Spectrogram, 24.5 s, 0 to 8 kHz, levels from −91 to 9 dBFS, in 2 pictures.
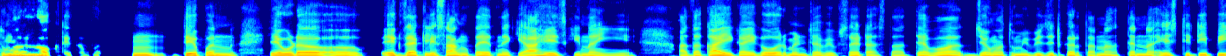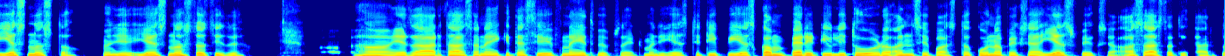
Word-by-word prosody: तुम्हाला 115 -1 +3 0.2
लॉक 110 - +2
तिथं 110 -1 -12
पण. 110 - -13 0.4
हं, 140 -7 +2 0.2
ते 140 - +7
पण 135 -1 +1 0.4
एवढं 130 0 +5 0.6
अ, - - -8 0.3
एक्झॅक्टली 125 +2 +2
सांगता 120 0 +1
येत 120 0 +1
नाही 115 -1 -1
की 125 - -4
आहेच 115 +1 +2
की 115 - -4
नाही 100 -1 -3
आहे? 115 - -12 0.5
आता 115 +3 -2
काही-काही 125 +1 +3
गव्हर्नमेंटच्या 120 0 0
वेबसाईट 115 0 -4
असतात, 115 +1 -6
तेव्हा 120 0 +1 0.2
जेव्हा 115 -1 0
तुम्ही 120 0 -2
विजिट 120 +5 -3
करता 115 -4 -2
ना, 140 +6 -2
त्यांना 130 +1 0
एस-टी-टी-पी-एस 145 +3 0
नसतं. 155 -8 -1 0.3
म्हणजे 120 0 0
येस 135 +1 +1
नसतंच 150 +2 +2
तिथे. 120 -6 -2 1.2
अ, - - -9
हां, 120 -4 +2
याचा 130 +3 +3
अर्थ 130 +2 -1
असा 135 +1 +2
नाही 140 0 +1
की 145 +1 -7
त्या 145 - 0
सेफ 140 -1 -1
नाहीये 130 -4 +2
वेबसाईट. 105 -1 -6
म्हणजे 120 +2 -3
एस-टी-टी-पी-एस 140 +4 -2
कंपॅरेटिव्हली 145 +3 +3
थोडं 145 -1 +2
अनसेफ 130 -3 -1
असतं 110 +6 -3
कोणापेक्षा, 120 +1 0
येस 130 -2 +2
पेक्षा 100 -1 -6 0.2
असा 125 +2 +2
असतो 115 0 -2
त्याचा 100 -1 -7
अर्थ. 100 +2 -7
125 Hz, 145 wpm, -24 LUFS, 115-135 Hz, 1.2 s, ते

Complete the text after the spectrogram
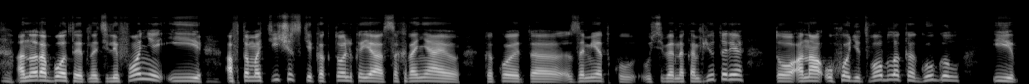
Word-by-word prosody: оно 175 +5 +5
работает 180 -6 +5
на 145 - -1
телефоне, 200 - -1
и 160 -3 -5 0.2
автоматически, 180 +6 0
как 160 - -4
только 185 -3 -2
я 150 -3 +5
сохраняю 155 -6 +1 0.2
какое-то 130 -3 -1
заметку 150 -5 -4
у 130 - -14
себя 145 +3 -3
на 140 0 -2
компьютере, 225 - -2 0.3
то 145 -1 +2
она 165 +1 +6
уходит 165 -3 -4
в - - -16
облако 210 -2 -2
Google, 190 +1 -6 0.3
и 165 -4 -2
160 Hz, 135 wpm, -21 LUFS, 145-190 Hz, 0.3 s, она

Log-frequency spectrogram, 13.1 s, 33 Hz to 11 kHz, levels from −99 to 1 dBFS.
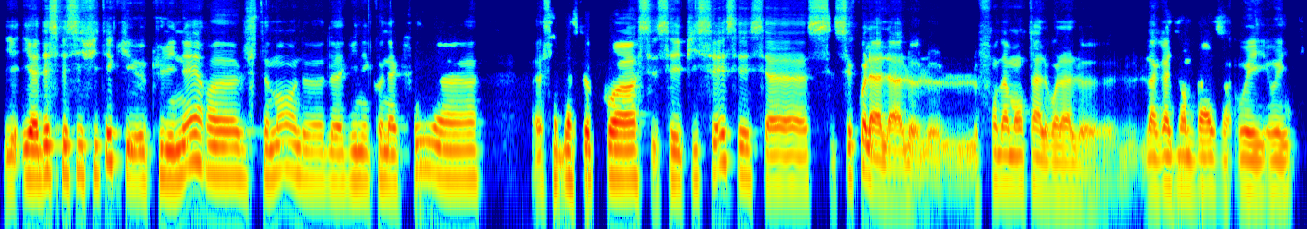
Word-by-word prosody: Il 105 - -3
il - - +2
y - - +11
a 120 - +8
des 140 - +5
spécificités 135 +4 -1
qui, 185 - -2
heu, 115 0 -1
culinaires, 130 +8 +2
heu, 130 -1 +3
justement 130 +4 -3
de 115 -3 -4
de 115 0 -6
la 110 - 0
Guinée 115 0 -2
Conakry, 115 +5 -3 0.2
heu 120 0 0 0.6
heu, - - -2
c'est - - -6
à - - -7
base 120 -1 +2
de - - +6
quoi? 125 -1 +7
C'est 120 - -10
c'est 120 - -2
épicé? 120 - -2
C'est 130 -9 -2
c'est 125 - -6
à 105 -1 0
c 105 - -8
c'est 130 +7 -4
quoi - - +4
la 95 - +5
la 80 -2 +1
le 85 - -3
le - - -7
le - - -11
fondamental, 105 -2 -2
voilà, 90 -1 -1
le 85 - -8 0.3
l'ingrédient 105 +1 0
de 100 - -4
base? 100 -1 0
Oui, 95 -1 +2
oui. 95 0 -1
115 Hz, 205 wpm, -22 LUFS, 105-130 Hz, 0.6 s, y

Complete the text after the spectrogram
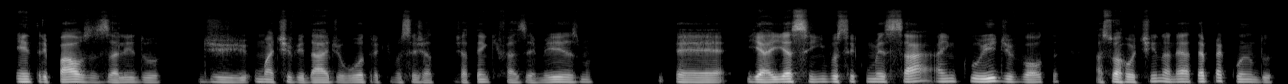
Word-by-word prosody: entre 125 -2 0
pausas 110 -4 +3
ali 105 +1 -2
do 100 -1 -9 0.4
de 105 -3 -6
uma 120 -3 -2
atividade 105 -1 -2
ou 100 - -8
outra 105 0 -3
que 105 - -30
você 100 +1 -8
já 100 -1 -8 0.2
já 95 - -7
tem 115 +3 -5
que - - -27
fazer 100 -1 -8
mesmo, 110 +2 -2 0.8
eh, 105 -2 0 0.2
e 120 0 +1
aí 115 +3 +6
assim 125 -1 +4
você 125 0 -1
começar 130 +2 +1
a 135 - -4
incluir 140 +1 +5
de 135 -4 -4
volta 110 0 -4 0.3
a - - -10
sua - - +5
rotina, 130 +4 -1
né, 125 +2 +1
até 125 +3 +2
pra 145 +3 -2
quando 115 -7 -6
115 Hz, 160 wpm, -25 LUFS, 105-125 Hz, 0.8 s, aí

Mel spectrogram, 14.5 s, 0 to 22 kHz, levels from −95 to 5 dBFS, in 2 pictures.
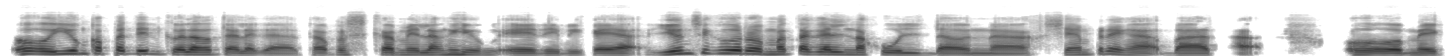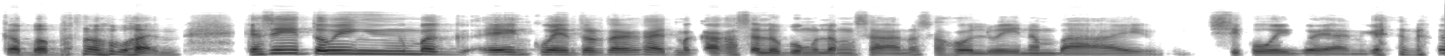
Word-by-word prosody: Oo 185 -1 +4
'yung 200 +4 +2
kapatid 200 -2 0
ko 165 - -4
lang 155 -1 +5
talaga, 105 -8 -3
tapos 125 +2 -5
kami 140 -1 +1
lang 140 +1 -1
'yung 140 -4 -3
enemy, 115 -2 -3
kaya 125 +2 +1
'yun 170 +8 +2
siguro 220 -5 +4
matagal 165 -1 +2
na 145 - +2
cool 135 -3 -3
down 105 +1 -1
na 100 -1 -2
siyempre 150 +5 -3
nga 125 -5 -2
bata. 110 0 -1 0.5
Oo 130 -3 +3
may 125 0 0
kababawan 120 - +2 0.4
kasi 230 +8 +4
tuwing 205 -2 +4
mag-e-engkwentro 155 -4 +1
talaga 140 +2 +1
kahit 130 - -17
magkakasalubong 125 +1 -1
lang 120 0 -2
sa - - -2
ano 125 - -9
sa - - -9
hallway 110 0 -2
ng 110 0 -6
bahay, 100 +3 -4 0.3
sikuhin 110 -1 -4
ko - - -3
'yan 95 -1 -5
ganun, - - -6
140 Hz, 175 wpm, -24 LUFS, 115-165 Hz, 0.5 s, lang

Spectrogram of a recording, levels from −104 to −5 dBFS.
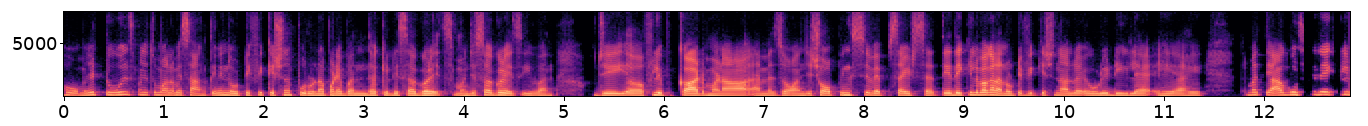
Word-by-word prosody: हो 210 -4 -3
म्हणजे 190 +4 -1
टूल्स 230 +2 0
म्हणजे 225 -2 -6
तुम्हाला 205 -2 -3
मी 205 - -2
सांगते 185 -2 -5
मी 195 - 0
नोटिफिकेशन 200 +2 -1
पूर्णपणे 180 -1 +2
बंद 165 0 0
केली 165 -1 -1
सगळेच 175 -1 +3
म्हणजे 170 +3 -3
सगळेच. 195 -3 +2
इव्हन 160 -2 -3 0.5
जे 180 0 +3 0.2
अ, 165 0 +3
Flipkart 190 -3 +4
म्हणा 170 -2 +1 0.3
Amazon 165 0 -2
शॉपिंग्सच्या 200 +2 0
वेबसाईट्स 180 -1 -2
आहेत 165 -2 -1
ते 195 - +3
देखील 200 +3 +2
बघा 220 +1 +6
ना 190 - +4
नोटिफिकेशन 190 +2 -4
आलं 190 0 0
एवढी 185 0 +1
डील 180 -1 0
आहे 170 -1 0 0.2
हे 170 - -1
आहे 165 0 -3
तर 165 +5 -20
मग 230 - -1
त्या 200 -3 +2
गोष्टी 240 +2 -1
देखील 250 0 -1
185 Hz, 185 wpm, -23 LUFS, 170-205 Hz, 0.5 s, बघा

